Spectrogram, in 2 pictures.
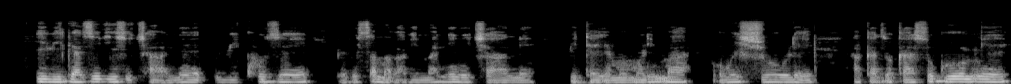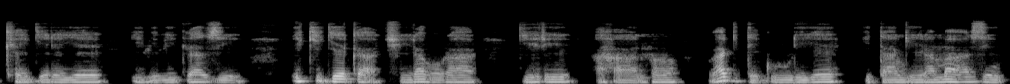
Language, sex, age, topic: Rundi, male, 25-35, education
